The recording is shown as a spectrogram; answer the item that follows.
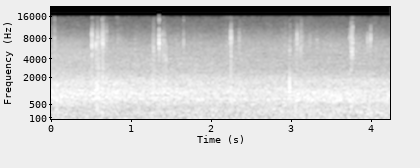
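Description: Steady outdoor background noise of road traffic, with faint short crunches about every second from footsteps on gravel.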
